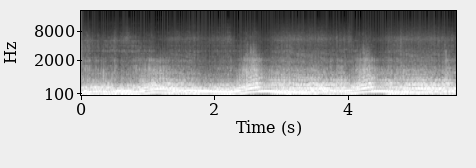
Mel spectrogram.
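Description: An inline-six petrol car engine idles and is revved in short bursts by hand at the throttle.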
